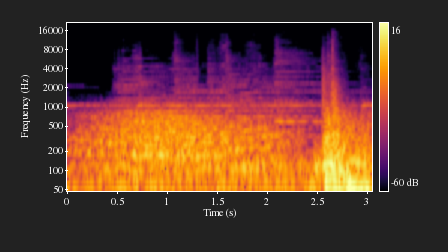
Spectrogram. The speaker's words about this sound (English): You do realize Merv isn't a demolition derby car. I barely bumped into the coral reef. Not a big deal.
